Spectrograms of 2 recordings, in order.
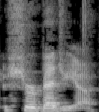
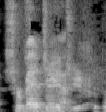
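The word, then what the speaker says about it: Šerbedžija: Rade Sherbegia. – Sherbegia. – Like, it sounds like sharp edge. – Yes. Yeah. Sherbegia. – And he's just so great. I fell in love with Rade Sherbegia a long time ago as a young movie-watching lady when he took the stage and said, "Friends, countrymen, Russians!"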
